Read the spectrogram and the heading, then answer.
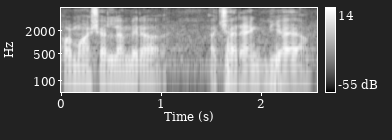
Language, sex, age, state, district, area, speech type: Urdu, male, 18-30, Uttar Pradesh, Aligarh, urban, spontaneous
